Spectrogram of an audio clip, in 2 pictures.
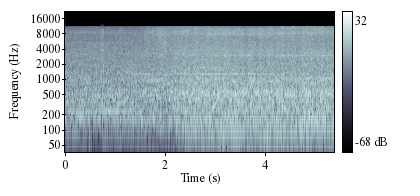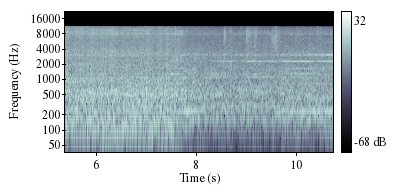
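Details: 1993 Comfort-Aire window heat pump with reciprocating compressor, cool mode, recorded on an 81°F day: fan and compressor start with rushing airflow swelling into a steady hum, no rattles or knocks; normal startup.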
